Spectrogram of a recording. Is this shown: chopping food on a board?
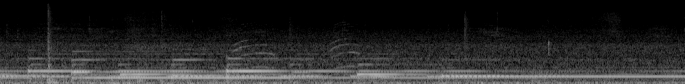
no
